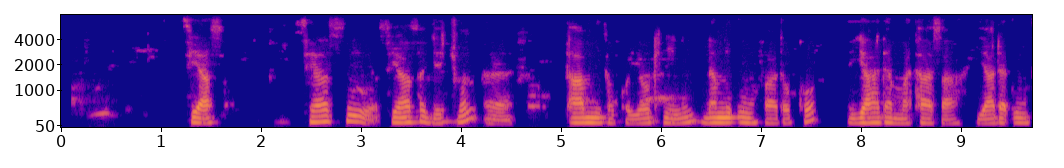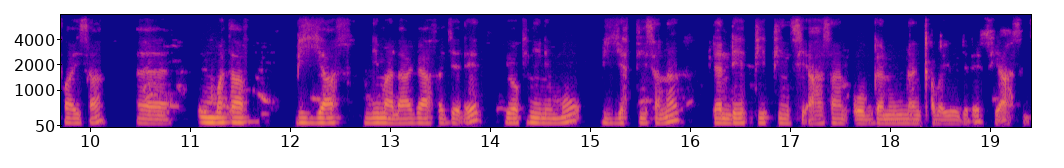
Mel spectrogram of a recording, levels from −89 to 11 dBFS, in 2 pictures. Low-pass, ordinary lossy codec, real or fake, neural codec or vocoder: 7.2 kHz; Opus, 32 kbps; real; none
